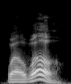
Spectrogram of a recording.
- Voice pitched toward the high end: No, low, 130 Hz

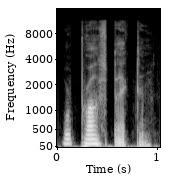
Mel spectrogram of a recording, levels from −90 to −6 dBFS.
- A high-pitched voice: No, very low, 95 Hz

